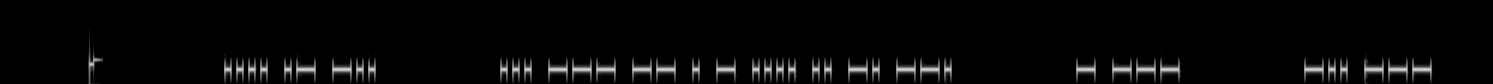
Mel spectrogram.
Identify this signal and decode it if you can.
Morse code, heard as a keyed tone, about 21 wpm, 700 Hz. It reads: HAD SOMETHING TO DO
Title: 3x Word-Spacing - Sets of 5 Words - 20wpm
